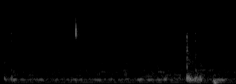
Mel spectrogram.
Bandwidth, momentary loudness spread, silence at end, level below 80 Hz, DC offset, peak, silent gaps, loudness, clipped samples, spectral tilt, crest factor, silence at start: 11 kHz; 15 LU; 0 s; -68 dBFS; under 0.1%; -20 dBFS; none; -52 LUFS; under 0.1%; -4 dB/octave; 34 dB; 0.05 s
